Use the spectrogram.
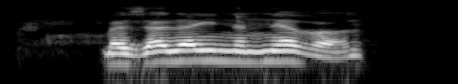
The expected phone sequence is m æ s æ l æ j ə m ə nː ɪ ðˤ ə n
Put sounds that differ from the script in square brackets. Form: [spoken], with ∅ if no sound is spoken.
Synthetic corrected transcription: m æ [z] æ l æ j ə [n] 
